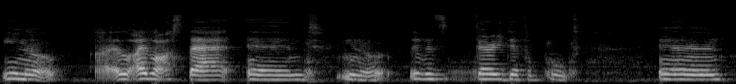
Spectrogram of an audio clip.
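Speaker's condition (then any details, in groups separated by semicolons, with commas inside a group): Cerebral palsy; from birth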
